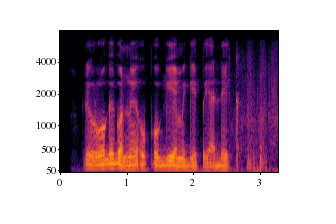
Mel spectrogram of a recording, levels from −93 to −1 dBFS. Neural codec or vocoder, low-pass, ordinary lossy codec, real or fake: none; none; none; real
